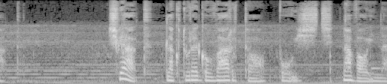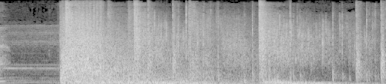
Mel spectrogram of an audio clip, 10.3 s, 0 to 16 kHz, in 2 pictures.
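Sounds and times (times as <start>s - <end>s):
speech: 1.5s - 5.3s
battlefield artillery booms: 6.0s - 10.2s
gunfire: 6.0s - 10.2s.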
